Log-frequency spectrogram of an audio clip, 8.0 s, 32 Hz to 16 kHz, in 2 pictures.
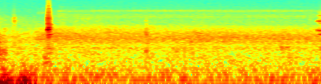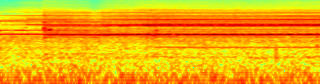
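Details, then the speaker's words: Audi 2.2 Bosch K-Jetronic, five new old-stock Bosch injectors bench-tested by lifting sensor plate to idle, half and full throttle: quiet then steady hissing whistle rising in pitch with flow; spray pattern identical in all five, normal. "absolutely spot on and you can hear from them from the noise of them as well they have a different pitch at uh you know idle half throttle and full throttle and the spray pattern was identical in all five"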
